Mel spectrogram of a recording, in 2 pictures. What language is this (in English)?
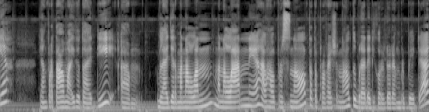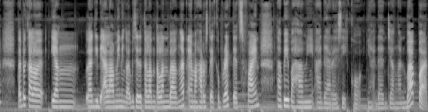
Indonesian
